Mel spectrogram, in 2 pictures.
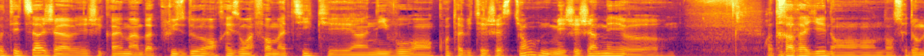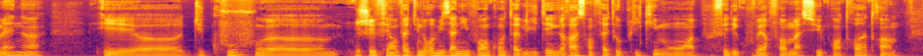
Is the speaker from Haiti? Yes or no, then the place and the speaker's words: no; northern France, France; je suis arrivé dans la région il y a à peu près 2 ans. Je viens du nord de la France.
